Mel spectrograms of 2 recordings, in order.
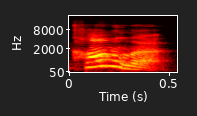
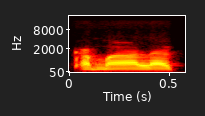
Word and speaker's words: Kamala: are definitely into black magic they all supported kamla or camela my bad don't crucify me I said her name wrong oh my God oh my God I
